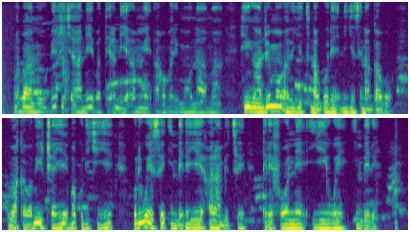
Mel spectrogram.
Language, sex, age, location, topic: Kinyarwanda, female, 50+, Nyagatare, education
